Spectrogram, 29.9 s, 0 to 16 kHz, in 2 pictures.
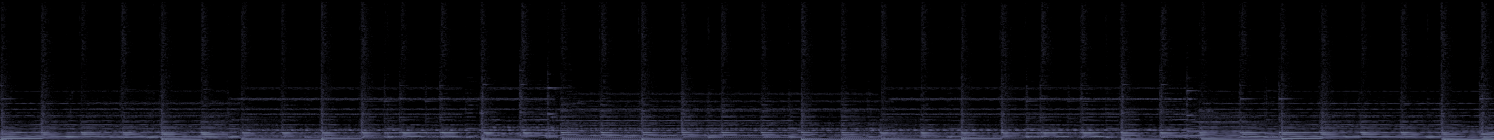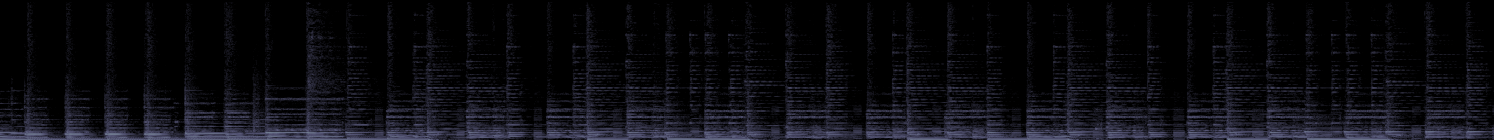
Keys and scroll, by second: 1.0 ctrl+space, 1.9 v, 4.6 ctrl+t, 10.3 ctrl+space, 12.4 w, 15.6 e, 15.9 Return, 16.5 Delete, 17.5 ctrl+d, 17.5 ctrl+space, 18.0 ctrl+space, 18.5 ctrl+space.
